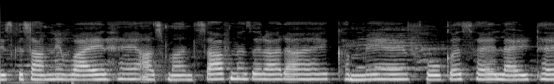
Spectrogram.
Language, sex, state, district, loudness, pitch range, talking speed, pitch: Hindi, female, Punjab, Kapurthala, -14 LUFS, 225-240 Hz, 175 wpm, 230 Hz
